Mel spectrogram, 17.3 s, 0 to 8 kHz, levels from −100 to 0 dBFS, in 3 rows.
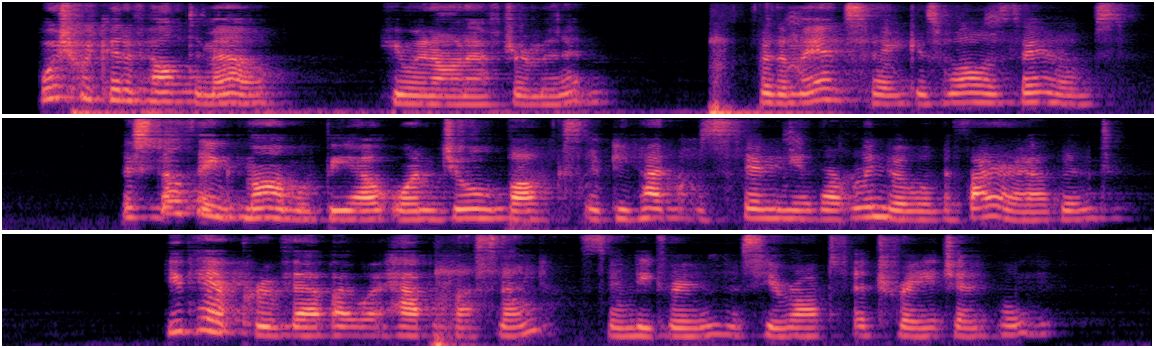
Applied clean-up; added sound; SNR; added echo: neural mask model DeepFilterNet 3.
